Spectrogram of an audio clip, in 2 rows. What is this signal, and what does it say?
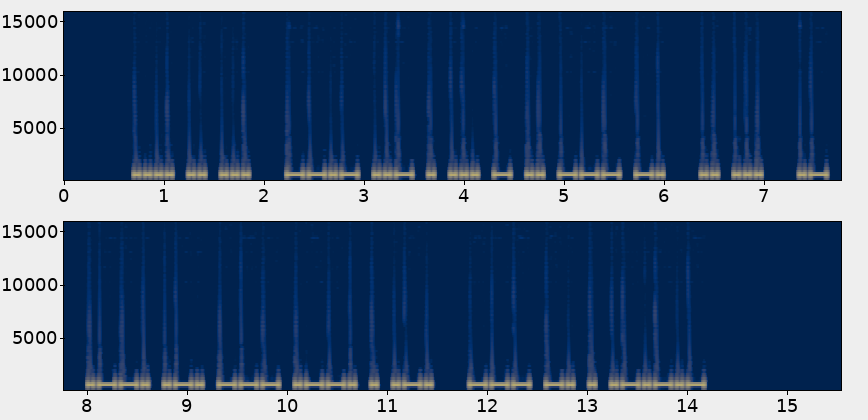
Morse code, heard as a keyed tone, about 22 wpm, 700 Hz. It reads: HIS QUESTION IS A PROPER ONE.
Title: Sentences from Top 1000 Words - Review Part 5 - 22wpm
